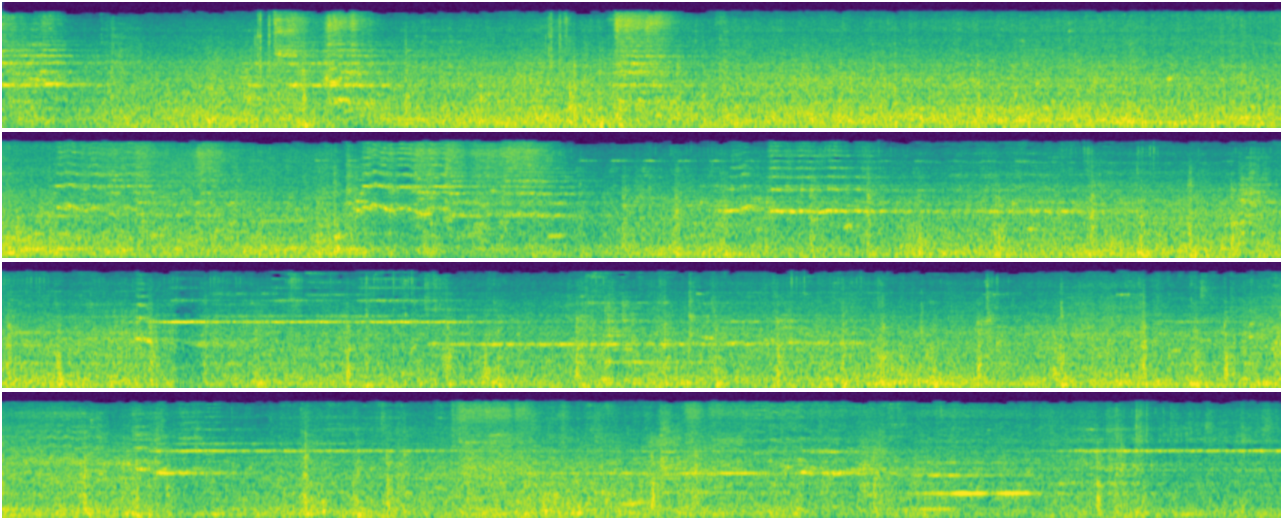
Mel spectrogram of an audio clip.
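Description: Diesel-hauled train of vintage wooden passenger coaches rolling slowly past close by. The wheels clack over the rail joints and points, and from about ten seconds in there are repeated short, high-pitched wheel squeals.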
